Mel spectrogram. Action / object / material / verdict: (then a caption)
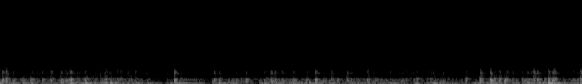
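scrape / wire-mesh microphone grille / metal mesh / none. Fingertips of both hands continuously scratch and rub the hollow, fist-sized metal wire-mesh grille of a microphone. The result is a dense, muffled, low rumbling scrape with almost no bright content, rising and falling in loudness with brief dips throughout.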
